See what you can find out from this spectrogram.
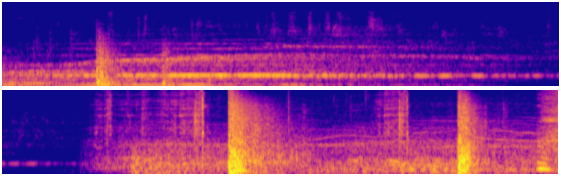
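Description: Two loud, sharp musket shots crack out a couple of seconds apart over a rough, rumbling background, after a steady droning tone punctuated by a pair of dull thuds.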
